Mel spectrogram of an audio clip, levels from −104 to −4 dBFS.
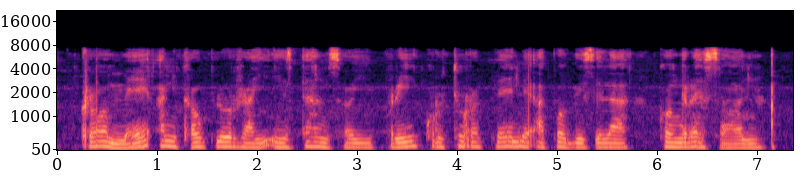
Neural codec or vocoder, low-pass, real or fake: vocoder, 44.1 kHz, 128 mel bands, Pupu-Vocoder; 7.2 kHz; fake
